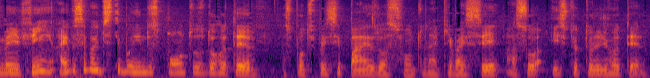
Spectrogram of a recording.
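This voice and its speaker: Speaking straight to the camera, a man coaches public speaking in a chatty, emphatic, conversational way, using tag questions to check in with the viewer. His voice is medium-pitched with a darkish tone.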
